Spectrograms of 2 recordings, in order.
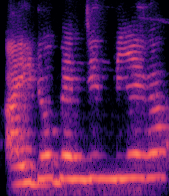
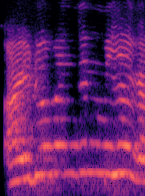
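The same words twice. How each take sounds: First: "आइडो benzene मिलेगा?" asked with a rising question tune on "मिलेगा"; student's question. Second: "आइडो benzene मिलेगा," answered higher, falling firmly on "मिलेगा"; confident answer. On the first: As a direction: voice the student's doubt, lifting "मिलेगा" at the end. ("मिलेगा" पर ऊपर उठता सवाल वाला लहजा) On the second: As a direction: settle the doubt, bring "मिलेगा" down with certainty. ("मिलेगा" पर नीचे गिरता पक्का जवाब) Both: Shown as a demonstration. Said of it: "अब आपके मन में अगर आ रहा होगा".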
